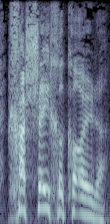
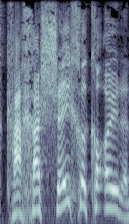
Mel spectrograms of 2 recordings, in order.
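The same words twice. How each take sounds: First: Said in the usual way. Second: Kachashecha drawn out slowly with its first syllable sounded clearly; slow, deliberate emphasis on Kachashecha; stress on Kachashecha. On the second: Shown as a demonstration. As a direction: give Kachashecha weight, prefix and all. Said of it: "That's why he adds".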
